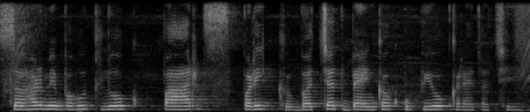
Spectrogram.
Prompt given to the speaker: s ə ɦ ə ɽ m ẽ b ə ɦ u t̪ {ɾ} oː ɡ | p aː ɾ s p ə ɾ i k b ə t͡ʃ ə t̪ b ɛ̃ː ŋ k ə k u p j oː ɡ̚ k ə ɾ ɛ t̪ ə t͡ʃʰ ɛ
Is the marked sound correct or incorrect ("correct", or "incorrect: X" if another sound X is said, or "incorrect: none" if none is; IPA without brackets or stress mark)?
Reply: incorrect: l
